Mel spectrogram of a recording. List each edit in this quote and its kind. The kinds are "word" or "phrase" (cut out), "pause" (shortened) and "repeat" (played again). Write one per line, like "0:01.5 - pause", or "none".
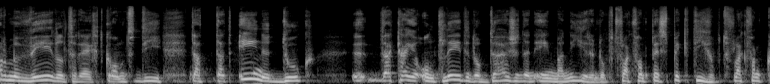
none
